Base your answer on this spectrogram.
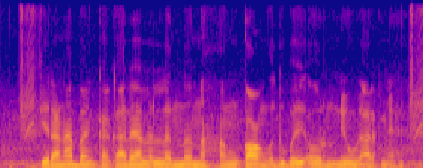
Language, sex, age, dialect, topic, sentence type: Hindi, male, 18-24, Hindustani Malvi Khadi Boli, banking, statement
